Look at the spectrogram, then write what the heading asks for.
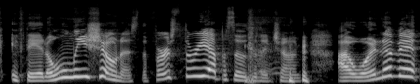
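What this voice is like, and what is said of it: Imitates another person's voice. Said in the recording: “That's my Dave Chen impression. ... pretty good. ... It's really good. It's really good.”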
